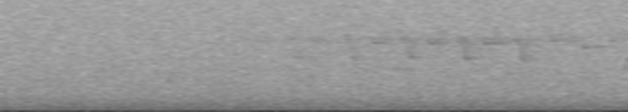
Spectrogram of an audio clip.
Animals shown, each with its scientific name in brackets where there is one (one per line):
Black-and-white Warbler (Mniotilta varia)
